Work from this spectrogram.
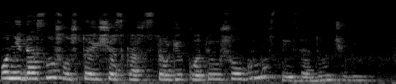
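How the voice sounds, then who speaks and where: Her high voice moves through very wide pitch swings as this woman speaks. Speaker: singer and TV presenter. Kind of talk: children's fairy tale reading.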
